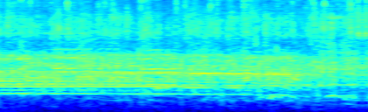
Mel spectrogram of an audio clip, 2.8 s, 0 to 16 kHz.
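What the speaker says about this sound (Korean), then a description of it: "네, 큰 박수 부탁드립니다." A large audience claps loudly and continuously at a 2022 Busan International Film Festival guest talk after a screening of Broker, a dense, even wash of applause with no voices.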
